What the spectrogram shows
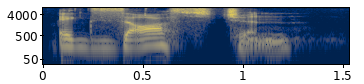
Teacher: you don't really say the k or the g if i said x or egg you can't tell because i'm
